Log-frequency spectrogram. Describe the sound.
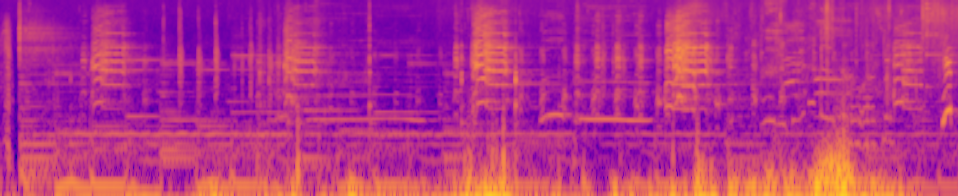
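Chickens cluck and a rooster crows on a sheep farm with yurts, the calls coming in repeated bursts under steady talking voices and low rumbling handling noise.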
